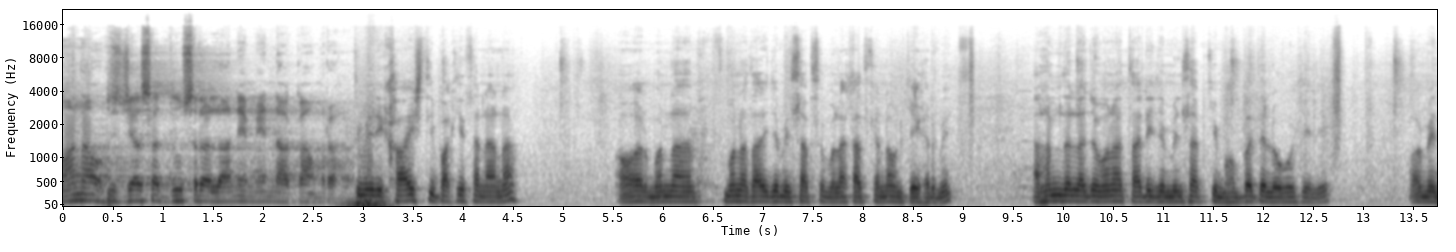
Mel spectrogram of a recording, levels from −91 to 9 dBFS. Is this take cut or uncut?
cut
